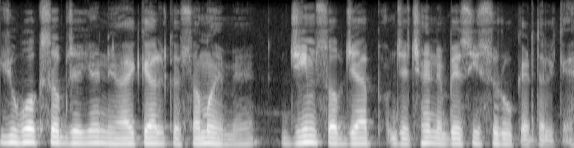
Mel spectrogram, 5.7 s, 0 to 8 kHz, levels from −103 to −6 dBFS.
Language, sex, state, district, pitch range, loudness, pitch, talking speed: Maithili, male, Bihar, Saharsa, 105-120 Hz, -18 LUFS, 110 Hz, 200 wpm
